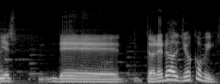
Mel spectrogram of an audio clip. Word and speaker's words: Djokovic: Djokovic. – Djokovic. Bueno, ya de tres lo hemos dicho los tres. Tampoco debe ser tan meritorio, ni eres. – Porque estamos acostumbrados, pero si ves cómo se escribe...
